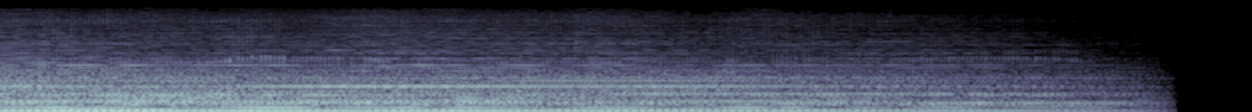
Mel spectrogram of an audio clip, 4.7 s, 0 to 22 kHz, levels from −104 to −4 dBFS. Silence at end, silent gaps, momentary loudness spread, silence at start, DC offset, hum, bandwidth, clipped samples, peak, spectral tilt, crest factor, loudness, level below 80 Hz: 0.4 s; none; 15 LU; 0 s; under 0.1%; none; 10.5 kHz; under 0.1%; -18 dBFS; -8.5 dB/octave; 14 dB; -34 LUFS; -34 dBFS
